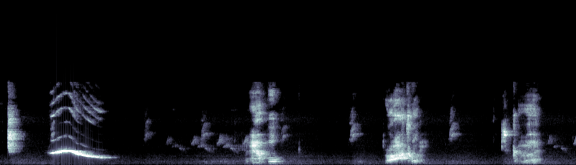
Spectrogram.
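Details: Talkative pet parrot on a screened back porch watching squirrels and birds. It opens with a loud whistle that rises and then falls, followed by three separate raspy spoken words.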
